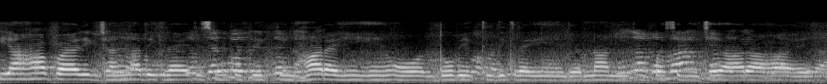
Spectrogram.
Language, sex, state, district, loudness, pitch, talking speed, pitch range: Hindi, male, Bihar, Purnia, -16 LUFS, 210 Hz, 195 wpm, 200-245 Hz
